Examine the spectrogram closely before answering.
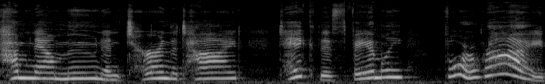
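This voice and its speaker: Spoken at a very slow pace, this is a put-on character voice. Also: woman, high pitch for a woman. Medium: read story. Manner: soft.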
